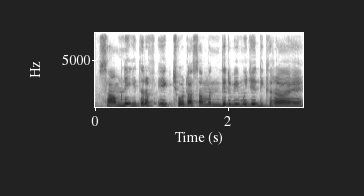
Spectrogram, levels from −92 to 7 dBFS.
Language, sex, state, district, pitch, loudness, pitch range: Hindi, female, Rajasthan, Jaipur, 195 Hz, -14 LUFS, 190-205 Hz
